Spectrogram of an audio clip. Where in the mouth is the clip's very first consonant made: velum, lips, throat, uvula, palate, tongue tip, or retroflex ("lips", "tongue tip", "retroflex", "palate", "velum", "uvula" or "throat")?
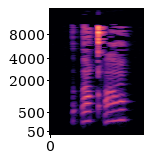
throat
